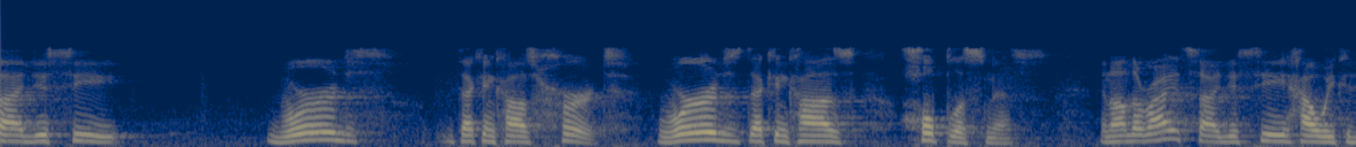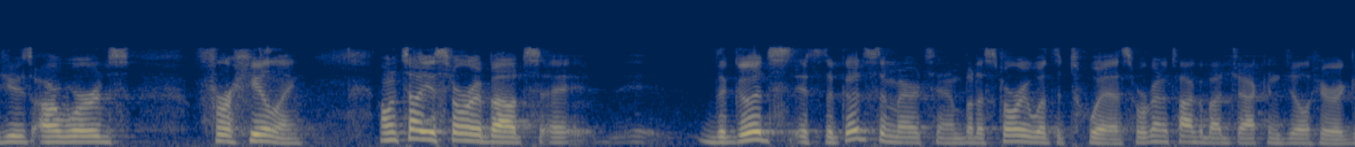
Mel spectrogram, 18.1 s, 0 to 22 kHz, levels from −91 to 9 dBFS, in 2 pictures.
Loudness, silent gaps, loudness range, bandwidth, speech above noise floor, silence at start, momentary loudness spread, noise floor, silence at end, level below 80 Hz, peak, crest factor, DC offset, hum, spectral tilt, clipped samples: -32 LUFS; none; 5 LU; 6 kHz; 37 dB; 0 s; 16 LU; -68 dBFS; 0 s; -66 dBFS; -14 dBFS; 18 dB; under 0.1%; none; -9 dB/octave; under 0.1%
